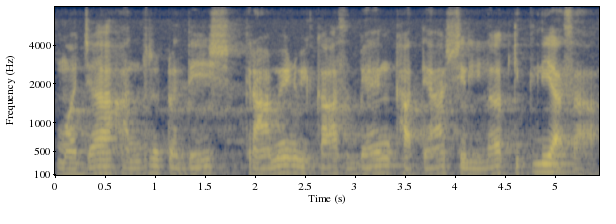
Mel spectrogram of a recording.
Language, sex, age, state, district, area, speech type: Goan Konkani, male, 30-45, Goa, Canacona, rural, read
